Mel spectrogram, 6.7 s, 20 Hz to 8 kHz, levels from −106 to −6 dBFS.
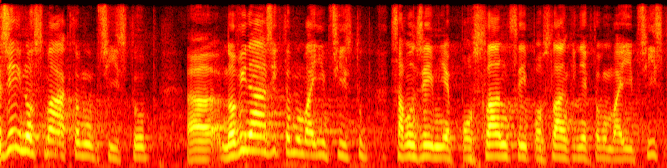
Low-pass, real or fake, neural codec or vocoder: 7.2 kHz; fake; vocoder, 44.1 kHz, 128 mel bands, Pupu-Vocoder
